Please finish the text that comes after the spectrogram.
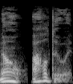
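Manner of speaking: sharp, high, snapped delivery. Luke, jerking his arm away from Therese, refuses her help, snapped sharply. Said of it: "he snapped".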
